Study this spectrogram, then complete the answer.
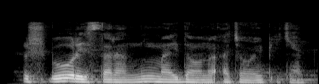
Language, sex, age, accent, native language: Uzbek, male, 18-24, Samarqand, Uzbek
